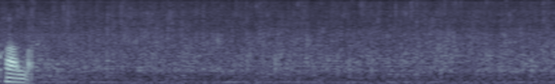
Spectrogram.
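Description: Chunks of meat sizzling in a frying pan, a steady even hiss of searing fat and juices.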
